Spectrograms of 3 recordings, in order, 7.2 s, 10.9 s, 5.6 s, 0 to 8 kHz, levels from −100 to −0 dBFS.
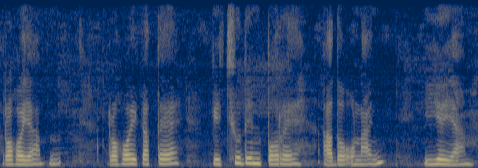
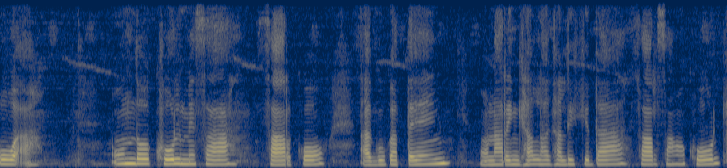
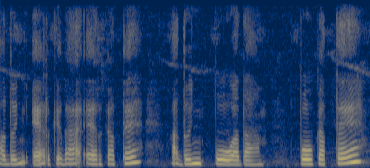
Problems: none marked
